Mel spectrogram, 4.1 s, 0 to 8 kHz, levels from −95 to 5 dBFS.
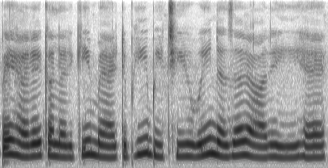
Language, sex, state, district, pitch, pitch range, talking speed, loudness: Hindi, female, Jharkhand, Palamu, 215 Hz, 200-230 Hz, 175 wpm, -15 LUFS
